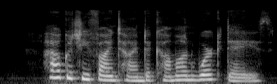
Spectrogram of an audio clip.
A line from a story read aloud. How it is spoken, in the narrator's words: he exclaimed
